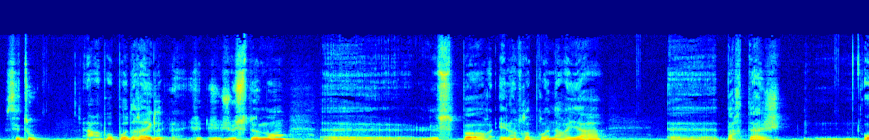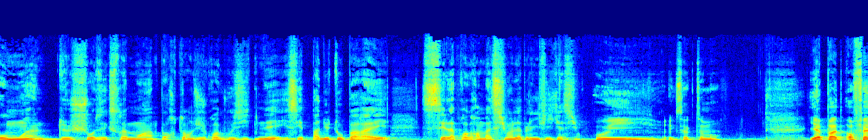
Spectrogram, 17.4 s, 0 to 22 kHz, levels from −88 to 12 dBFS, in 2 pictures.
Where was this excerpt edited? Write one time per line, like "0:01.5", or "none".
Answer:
none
